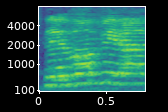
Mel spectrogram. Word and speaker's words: Nemophila: Nemophila, Nemophila, Nemophila, Nemophila. And I now know that I'm pronouncing it exactly like they are.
